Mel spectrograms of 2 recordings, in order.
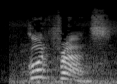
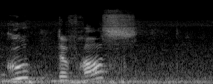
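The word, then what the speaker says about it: Goût de France: mismong mga Fr chef ang nagtuturo sa pagluluto good France in French it's actually gr the France literally that means taste of France It is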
